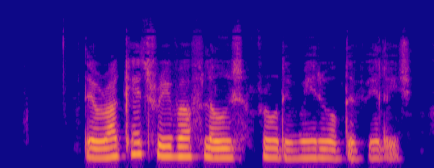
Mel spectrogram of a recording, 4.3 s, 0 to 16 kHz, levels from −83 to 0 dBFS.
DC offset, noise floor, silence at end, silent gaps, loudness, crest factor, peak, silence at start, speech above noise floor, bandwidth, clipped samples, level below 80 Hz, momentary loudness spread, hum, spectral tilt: under 0.1%; -68 dBFS; 0.25 s; none; -25 LUFS; 18 dB; -8 dBFS; 0.85 s; 44 dB; 9.2 kHz; under 0.1%; -72 dBFS; 10 LU; none; -7.5 dB/octave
